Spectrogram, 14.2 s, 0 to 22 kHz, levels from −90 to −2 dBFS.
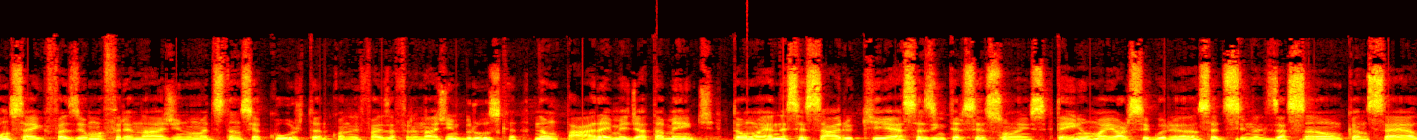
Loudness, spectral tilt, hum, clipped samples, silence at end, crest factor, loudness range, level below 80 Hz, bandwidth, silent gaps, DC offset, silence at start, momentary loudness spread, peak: -19 LUFS; -4 dB/octave; none; under 0.1%; 0 s; 16 dB; 3 LU; -48 dBFS; 16.5 kHz; none; under 0.1%; 0 s; 7 LU; -4 dBFS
